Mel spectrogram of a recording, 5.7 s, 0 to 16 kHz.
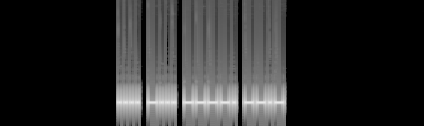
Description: Morse code, heard as a keyed tone, about 29 wpm, 700 Hz. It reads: HB9Q
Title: DXCC-100 Call Signs - 4 Characters - 30wpm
